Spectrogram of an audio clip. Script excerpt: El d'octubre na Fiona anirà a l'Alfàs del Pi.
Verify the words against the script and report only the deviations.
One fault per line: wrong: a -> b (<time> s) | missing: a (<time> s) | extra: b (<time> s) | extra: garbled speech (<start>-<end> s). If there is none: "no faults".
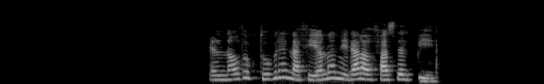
extra: nou (2.3 s)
